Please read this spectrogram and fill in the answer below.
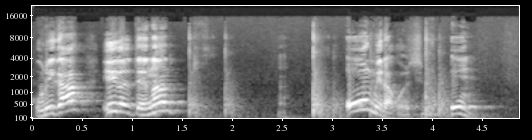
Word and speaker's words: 옴: 오메가 읽은 게 아니고 옴이라고 읽습니다.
